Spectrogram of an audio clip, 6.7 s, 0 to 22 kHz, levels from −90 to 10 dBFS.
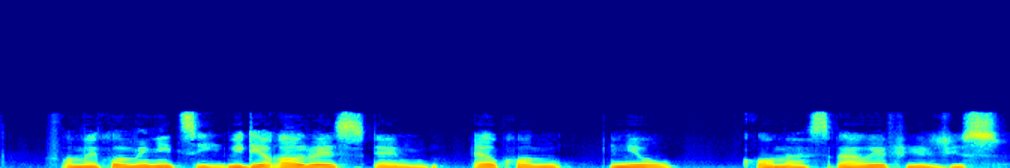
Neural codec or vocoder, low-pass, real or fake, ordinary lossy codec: codec, 16 kHz, 1 kbps, FunCodec, trained on LibriTTS, 50 frames a second; 7.2 kHz; fake; MP3, 48 kbps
